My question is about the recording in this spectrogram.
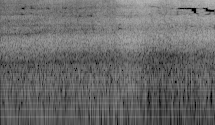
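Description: Butane torch lighter hissing at a firework fuse, then the lit fuse fizzing. It is a steady hiss that gets brighter about a second in.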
